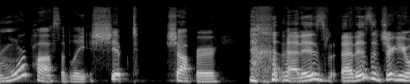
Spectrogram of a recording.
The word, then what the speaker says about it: Shipt: I work as an independent contractor for Shipt. Make sure you pronounce the P.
